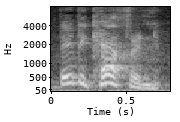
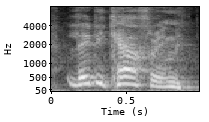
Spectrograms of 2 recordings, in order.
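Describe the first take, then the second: First: Calling again. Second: High, raised call of her name. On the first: Journalist calls Lady Catherine again as he arrives, high pitched. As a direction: call her name once more as he nears. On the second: Journalist running up calls out to Lady Catherine, high and raised. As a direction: hail her from a distance. Journalist calling out across lawn. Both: Acted.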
